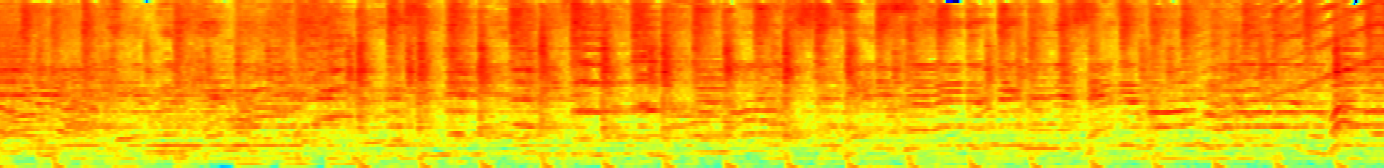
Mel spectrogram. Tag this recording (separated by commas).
Music of Asia, Music, Singing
